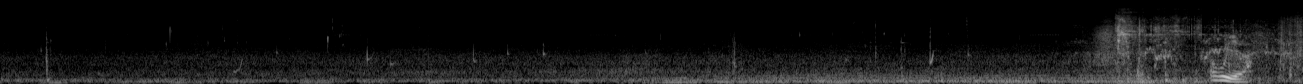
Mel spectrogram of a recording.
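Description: Water laps softly against a kayak hull.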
